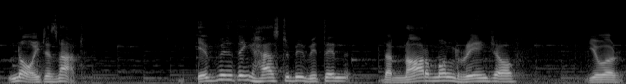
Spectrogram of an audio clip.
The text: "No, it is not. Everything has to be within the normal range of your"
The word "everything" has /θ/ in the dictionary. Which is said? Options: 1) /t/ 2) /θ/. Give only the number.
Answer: 1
